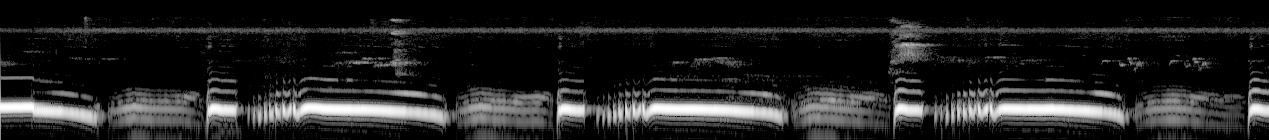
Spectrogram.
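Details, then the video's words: A local Barbary dove repeating its weeping-like dor coo over and over: long sagging low hoots alternating with soft rumbles and brief sharp rising notes, roughly every three to four seconds, with a faint click or rustle midway. "PUTER LOKAL GACOR DOR SUARA SEPERTI MENANGIS"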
